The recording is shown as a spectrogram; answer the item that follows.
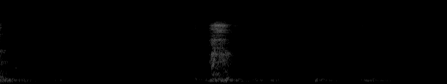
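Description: Near silence with a faint scratch of wax crayon being rubbed across paper, and one short louder rush of noise about halfway through.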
